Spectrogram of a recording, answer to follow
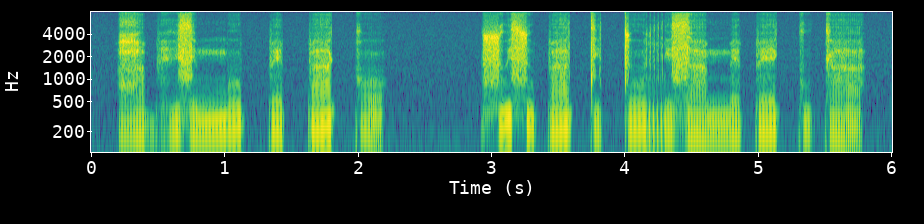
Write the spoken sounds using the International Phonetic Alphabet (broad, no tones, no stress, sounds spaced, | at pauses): ʕ a bʱ ɨ z ɘ mː o pː ɛ pː a kː ɔ | sʷ ɪ s u p a tː ɪ tː o r ɪ z a mː ɛ p ɛ kː u k a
